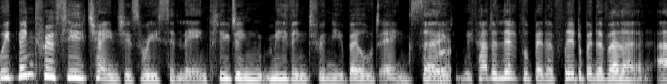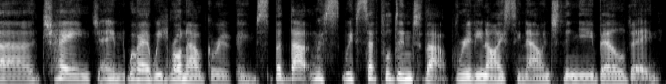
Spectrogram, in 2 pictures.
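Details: Adult woman speaking; Normal speech.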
